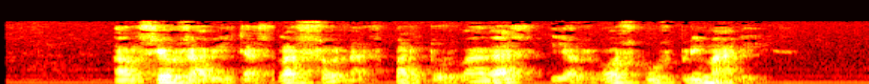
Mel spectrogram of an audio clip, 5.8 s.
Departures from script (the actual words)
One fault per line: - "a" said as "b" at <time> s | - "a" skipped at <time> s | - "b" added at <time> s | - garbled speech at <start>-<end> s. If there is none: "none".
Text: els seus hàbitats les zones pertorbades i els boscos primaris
none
